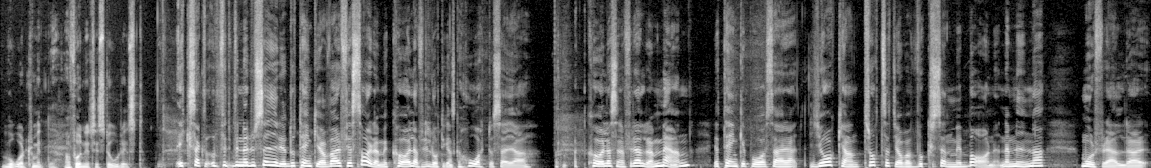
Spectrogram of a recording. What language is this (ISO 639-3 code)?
swe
